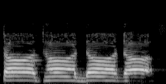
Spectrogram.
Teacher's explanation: तो जीभ लगभग दांत के पास लगती है तब वायु वहां जाकर टकराती है। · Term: मूर्धा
